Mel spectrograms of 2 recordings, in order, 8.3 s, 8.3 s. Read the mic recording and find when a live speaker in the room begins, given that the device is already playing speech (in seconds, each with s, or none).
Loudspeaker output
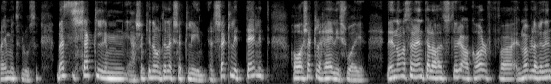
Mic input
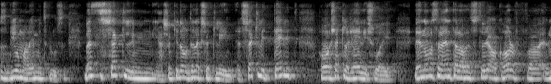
none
